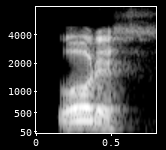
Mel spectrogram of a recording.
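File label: "gores", Malay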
